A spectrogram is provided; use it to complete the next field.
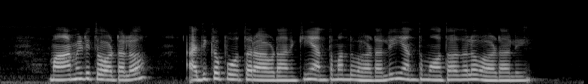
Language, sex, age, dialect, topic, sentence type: Telugu, female, 31-35, Utterandhra, agriculture, question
